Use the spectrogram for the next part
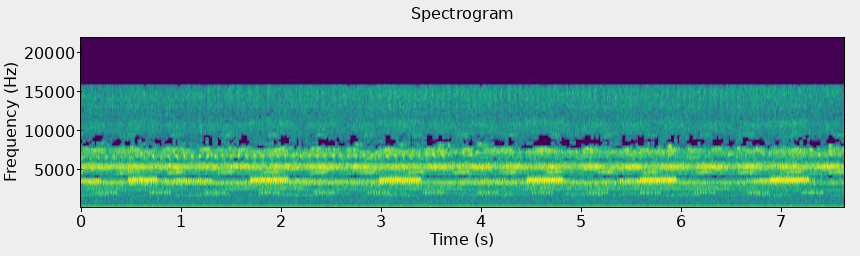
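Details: Cricket chorus in a tranquil evening park: shrill, pulsing chirps repeat roughly once a second, multiple insects overlapping in a continuous high ringing, with soft low ambient noise beneath.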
